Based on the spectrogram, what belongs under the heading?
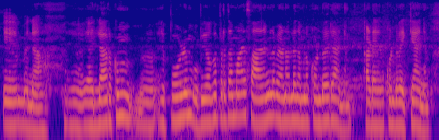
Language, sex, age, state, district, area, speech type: Malayalam, female, 45-60, Kerala, Alappuzha, rural, spontaneous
